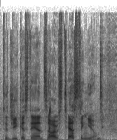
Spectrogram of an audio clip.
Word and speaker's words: Tajikistan: it was to tajikistan i said tahika you said turd jackie stan but no we ended up looking up i think it was tajikistan it was the proper pronunciation are you sure i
